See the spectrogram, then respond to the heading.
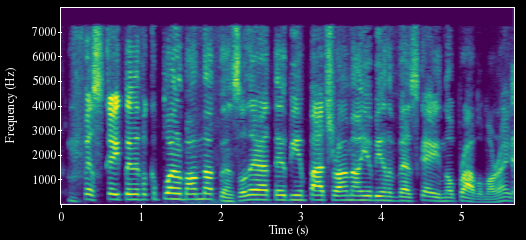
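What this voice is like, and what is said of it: Tough-guy alien character accent. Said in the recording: “I think that's the canon accent for Vesk now.”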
